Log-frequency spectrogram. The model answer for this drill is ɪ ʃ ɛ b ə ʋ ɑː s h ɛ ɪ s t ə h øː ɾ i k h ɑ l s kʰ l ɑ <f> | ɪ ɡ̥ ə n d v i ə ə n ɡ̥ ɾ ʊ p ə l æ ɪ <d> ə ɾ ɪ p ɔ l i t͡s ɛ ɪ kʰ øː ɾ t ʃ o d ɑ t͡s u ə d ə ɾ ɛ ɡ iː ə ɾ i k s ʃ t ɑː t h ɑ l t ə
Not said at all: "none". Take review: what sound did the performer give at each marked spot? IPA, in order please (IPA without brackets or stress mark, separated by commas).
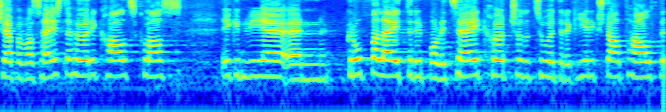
s, t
